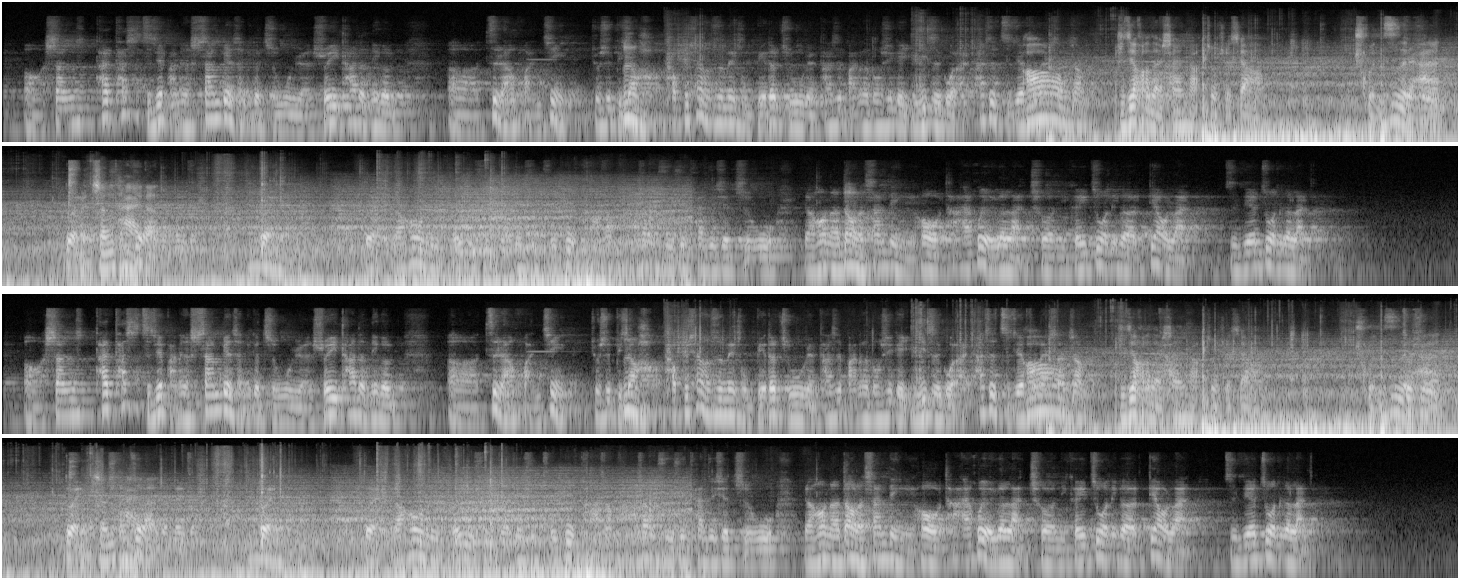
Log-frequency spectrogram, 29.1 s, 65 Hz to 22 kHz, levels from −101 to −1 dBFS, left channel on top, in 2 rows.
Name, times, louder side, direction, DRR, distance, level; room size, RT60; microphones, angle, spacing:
voice 1, 0.2-4.0 4.4-5.6 5.9-10.9 11.2-11.7 14.0-14.4 15.2-15.5 15.7-16.4 17.1-17.4 18.2-26.5 26.8-27.7, right 2 dB, 55° right, 7 dB, 1.4 m, -25 dB
sound 1, 4.9-23.5, right 3 dB, 30° right, 1.3 m, -38 dB
voice 2, 10.2-10.7 11.1-12.6 13.5-14.4 15.2-16.1 17.0-17.4 23.0-23.2, left 2 dB, 35° left, 9 dB, 0.9 m, -23 dB
Fixed-wing aircraft airplane, 10.4-21.5, equal, 10° right, 1.4 m, -21 dB
25.5 x 25.0 x 7.7 m, 1.2 s
head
